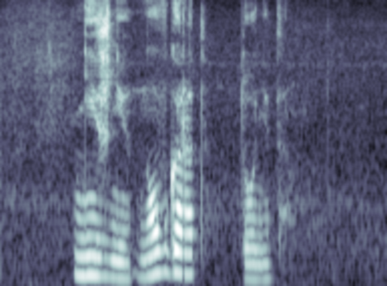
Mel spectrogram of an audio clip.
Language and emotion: Russian, neutral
